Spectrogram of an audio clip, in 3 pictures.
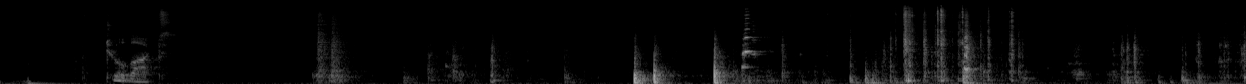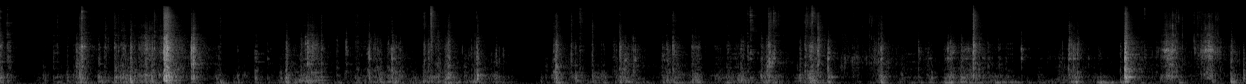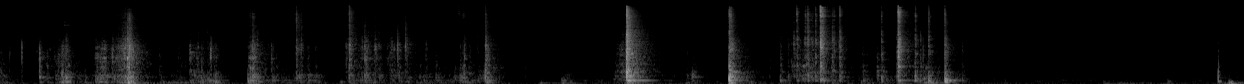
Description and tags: FOLEY toolbox
What It Is:
Setting a metal toolbox on a wooden table. Opening the latched toolbox and shuffling the various tools inside. Closing the toolbox.
Arranging a toolbox.
AudioDramaHub, foley, metal, toolbox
